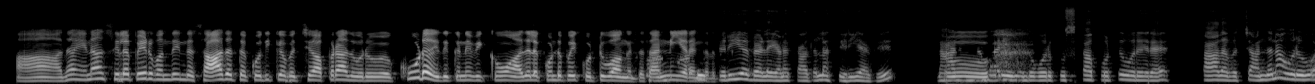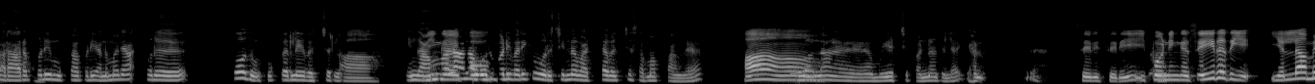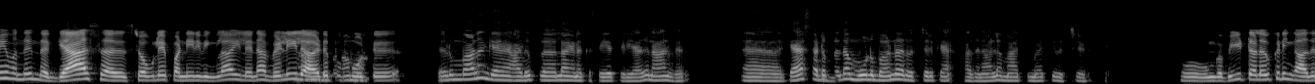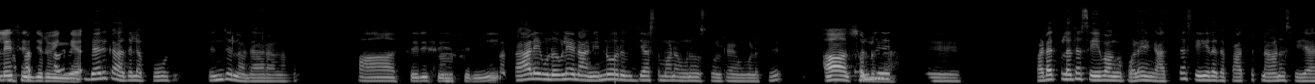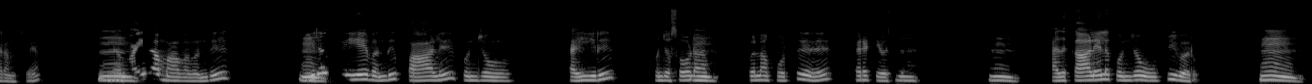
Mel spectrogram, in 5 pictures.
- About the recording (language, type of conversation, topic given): Tamil, podcast, உங்கள் வீட்டில் பண்டிகைக்கான உணவு மெனுவை எப்படித் திட்டமிடுவீர்கள்?
- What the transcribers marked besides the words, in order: static; other background noise; chuckle; "அதுன்னா" said as "அந்தனா"; in English: "குக்கர்லேயே"; other noise; in English: "கேஸ் ஸ்டவ்லயே"; in English: "கேஸ்"; in English: "பர்னர்"; distorted speech; "சோடா மாவு" said as "சோடாமா"; mechanical hum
